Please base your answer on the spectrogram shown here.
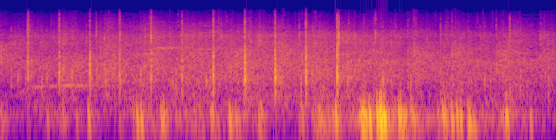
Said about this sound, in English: would you put your hands together and welcome him to the platform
